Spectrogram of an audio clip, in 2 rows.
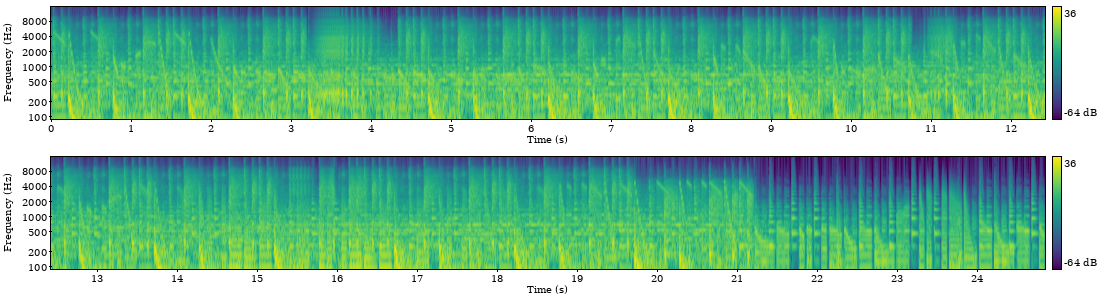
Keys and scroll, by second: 0.3 Delete, 15.1 ], 17.6 ], 20.2 ], 24.4 4.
